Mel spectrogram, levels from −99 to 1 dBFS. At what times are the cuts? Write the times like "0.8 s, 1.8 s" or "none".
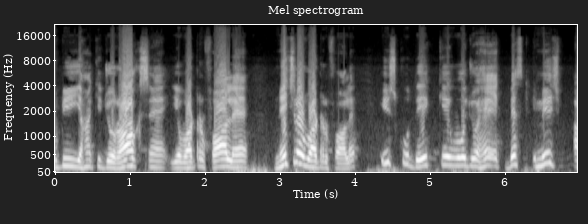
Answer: none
